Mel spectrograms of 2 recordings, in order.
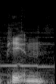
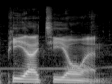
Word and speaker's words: piton: I'm gonna take a hammer and a python, or a python, however it's pronounced.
